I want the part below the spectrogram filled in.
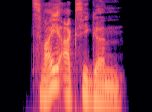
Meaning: strong dative masculine/neuter singular of zweiachsig
- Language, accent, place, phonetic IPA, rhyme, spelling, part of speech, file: German, Germany, Berlin, [ˈt͡svaɪ̯ˌʔaksɪɡəm], -aɪ̯ʔaksɪɡəm, zweiachsigem, adjective, De-zweiachsigem.ogg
